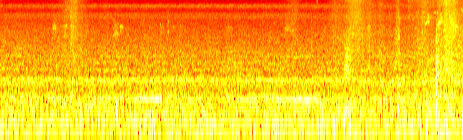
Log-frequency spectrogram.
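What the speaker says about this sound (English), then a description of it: "I'm liking the number of bees." A swarm of bees buzzes steadily around a hive knocked over by fighting bulls, a constant dense drone close by with a few louder passes.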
